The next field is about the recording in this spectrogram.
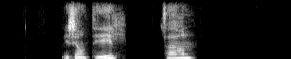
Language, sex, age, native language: Icelandic, female, 20-29, Icelandic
